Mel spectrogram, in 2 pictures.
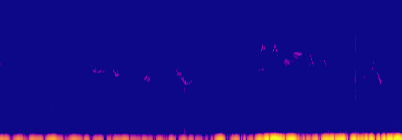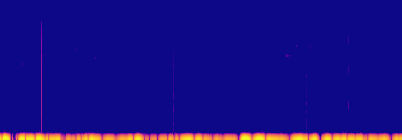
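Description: Songbirds chirping and trilling over a low rumble, with a few sharp clicks about four to seven seconds in.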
